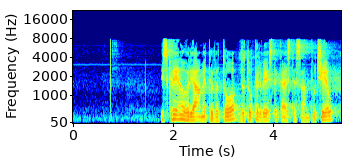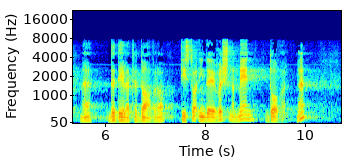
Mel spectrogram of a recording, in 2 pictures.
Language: Slovenian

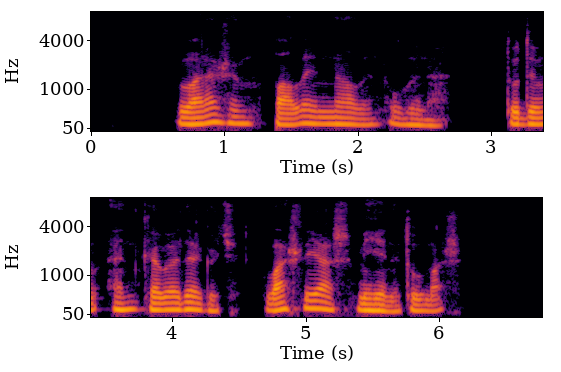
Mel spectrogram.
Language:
Mari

